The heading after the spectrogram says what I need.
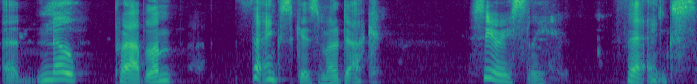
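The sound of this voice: The speaker uses a cartoonish character voice with big pitch swings. The pace is slow.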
